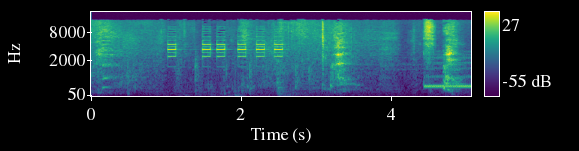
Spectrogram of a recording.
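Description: A run of six quick, evenly spaced dial-tone beeps from a phone keypad, then a loud, steady electronic ringing tone of a mobile phone begins, with faint voices in the background.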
